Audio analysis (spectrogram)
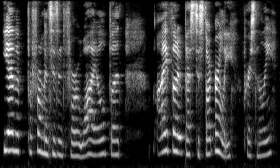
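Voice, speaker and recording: Woman acting a shy, high-voiced theatre student girl. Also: moderate pace, close to an everyday voice. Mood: nervous, awkward. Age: young adult. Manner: hesitant, flustered, apologetic. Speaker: amateur voice actor. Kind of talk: ASMR roleplay acting.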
